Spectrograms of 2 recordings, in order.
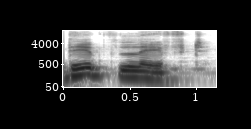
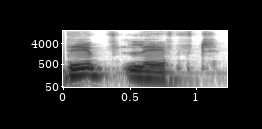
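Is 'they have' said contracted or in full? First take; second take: contracted; contracted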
